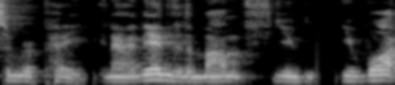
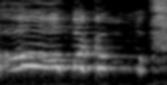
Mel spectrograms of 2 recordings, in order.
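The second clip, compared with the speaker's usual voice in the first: squealing far higher, laughing with glee; gleeful high-pitched squeal with a laugh; overexcited squeal; slower than usual. Retold or imitated. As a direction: burst out giddy like a kid who just got the call. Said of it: "I'm that excited".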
